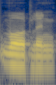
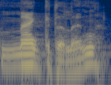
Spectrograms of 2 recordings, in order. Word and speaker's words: Magdalene: of his career at mlin College Cambridge mlin by the way if you don't know is how we in England for some reason pronounce Magdalene mlin Magdalene and he was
